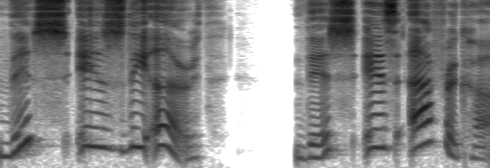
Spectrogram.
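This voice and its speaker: A woman uses a put-on character voice pitched high. She talks at a very slow pace. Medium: read story. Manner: calm, cryptic, speaks in riddles.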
